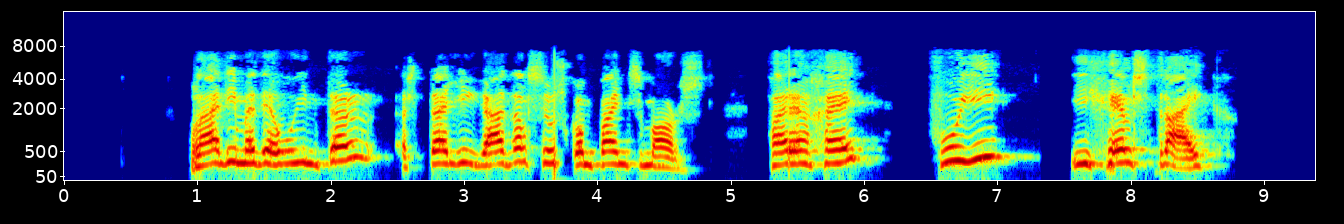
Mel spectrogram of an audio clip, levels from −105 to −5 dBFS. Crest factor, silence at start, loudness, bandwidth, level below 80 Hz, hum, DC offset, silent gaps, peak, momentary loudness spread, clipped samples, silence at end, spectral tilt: 14 dB; 0.95 s; -15 LUFS; 7.4 kHz; -60 dBFS; none; under 0.1%; 4.87-4.94 s, 5.12-5.27 s, 6.20-6.47 s, 7.32-7.54 s; 0 dBFS; 11 LU; under 0.1%; 0.8 s; -6 dB/octave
